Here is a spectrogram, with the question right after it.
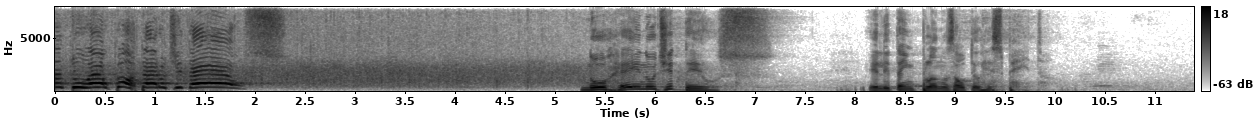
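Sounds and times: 
audience clapping: 0:00.0 - 0:06.2
speech: 0:00.1 - 0:02.2, 0:05.2 - 0:06.9, 0:08.1 - 0:09.7.

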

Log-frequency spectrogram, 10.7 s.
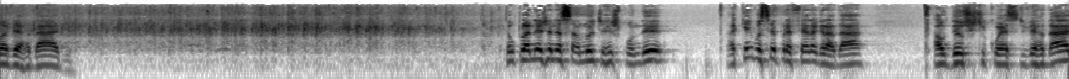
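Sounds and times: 
speech: 0:00.0 - 0:00.9, 0:05.0 - 0:10.6
audience applause: 0:00.0 - 0:05.1.

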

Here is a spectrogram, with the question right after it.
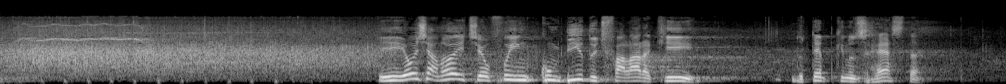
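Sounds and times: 
audience applause: 0:00.0 - 0:04.9
speech: 0:03.8 - 0:07.1, 0:08.0 - 0:09.3.

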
